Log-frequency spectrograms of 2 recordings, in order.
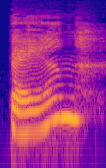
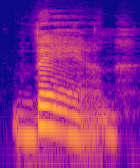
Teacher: notice how there is a lot more energy going into keeping the lips together or keeping the top teeth on the bottom lip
